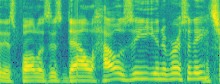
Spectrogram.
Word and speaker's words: Dalhousie: Is this Dalhousie University? That's right, Dalhousie.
